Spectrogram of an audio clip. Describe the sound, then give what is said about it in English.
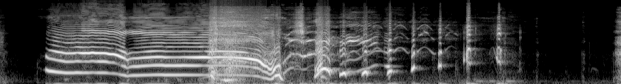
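A voice imitates a foghorn with a long, steady droning tone that breaks into a swooping, wavering wail, then dissolves into choppy, laughter-like vocal bursts before fading out. “That was supposed to be a foghorn.”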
